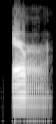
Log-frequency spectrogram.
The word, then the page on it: airer: American English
